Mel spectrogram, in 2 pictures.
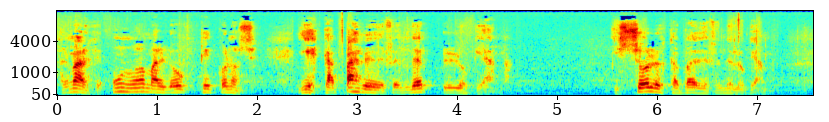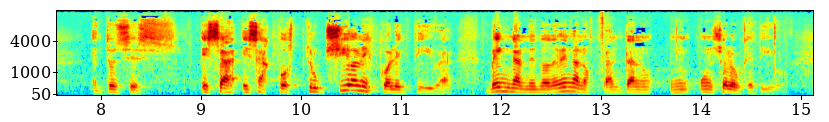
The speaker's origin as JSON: {"language": "Spanish", "country": "Argentina", "said": "Somos millones los argentinos que queremos cambiar esto."}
